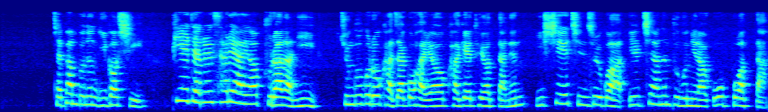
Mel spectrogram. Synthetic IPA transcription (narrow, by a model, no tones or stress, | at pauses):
t͡ɕe̞pʰanbunɯniɡʌɕʰi | pʰiɦe̞d͡ʑeɾɯɭsʰaɾeɦajʌpuɾanɦaɲi | t͡ɕuŋɡuɡɯɾokad͡ʑaɡoɦajʌkaɡe̞dwe̞ʌt̚t͈anɯniɕ͈ie̞t͡ɕinsʰuɭɡwaiɭt͡ɕʰiɦanɯnpubuɲiɾaɡopoat̚t͈a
